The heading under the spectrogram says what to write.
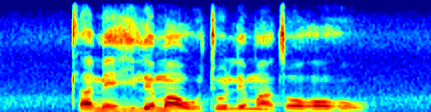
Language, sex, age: Southern Sotho, male, 20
